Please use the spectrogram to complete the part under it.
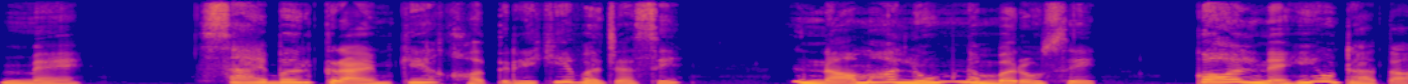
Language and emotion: Urdu, fearful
